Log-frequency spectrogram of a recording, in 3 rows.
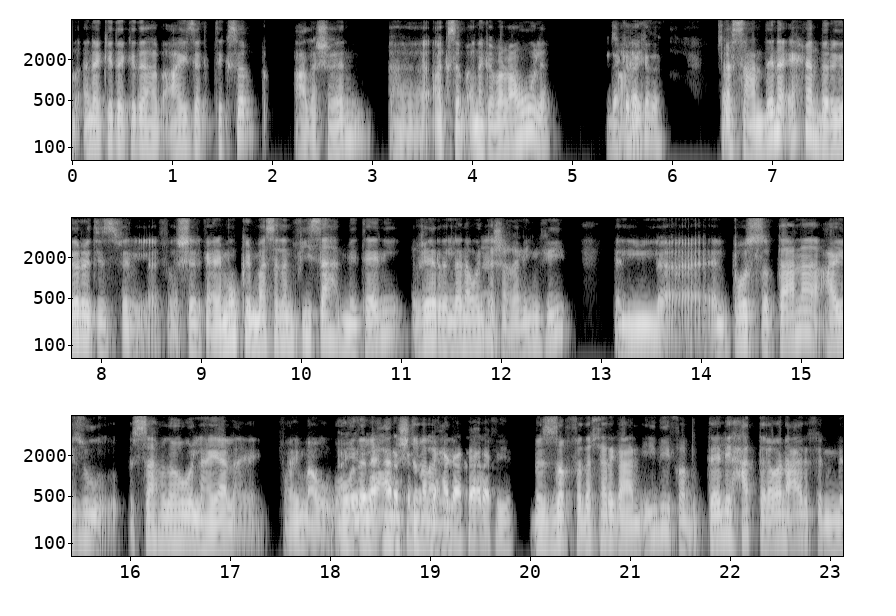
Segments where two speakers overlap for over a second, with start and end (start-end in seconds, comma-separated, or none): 18.1-19.4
